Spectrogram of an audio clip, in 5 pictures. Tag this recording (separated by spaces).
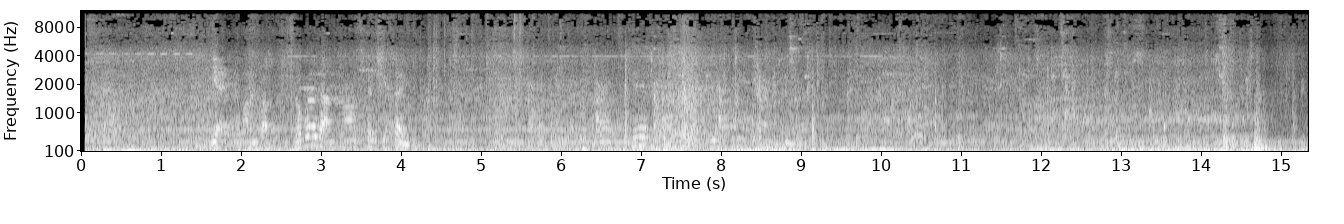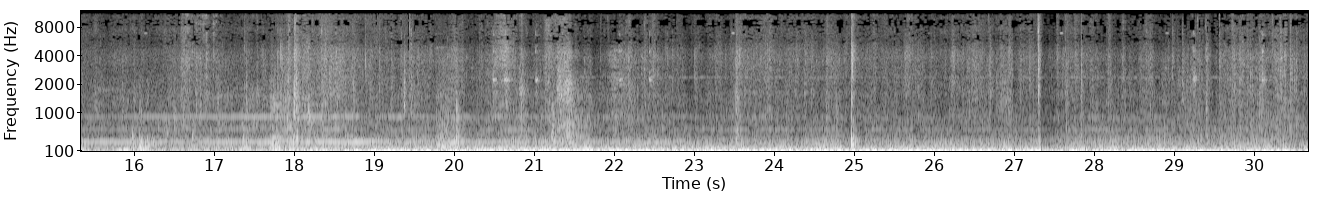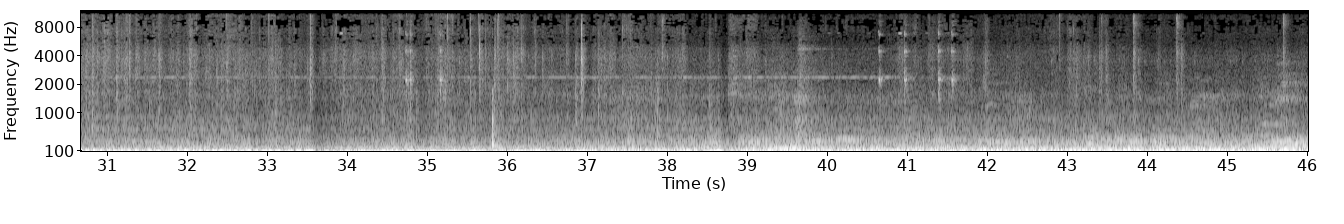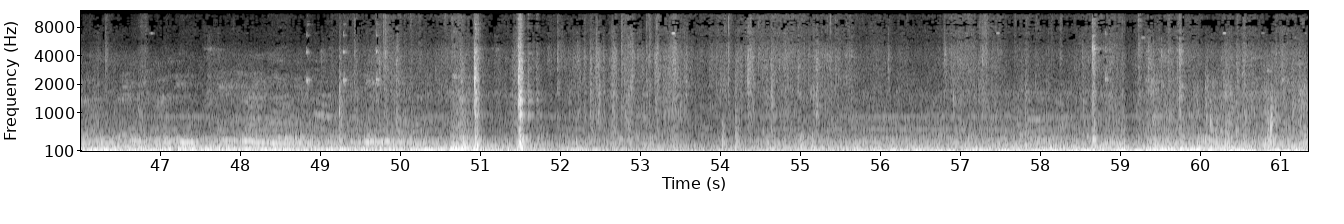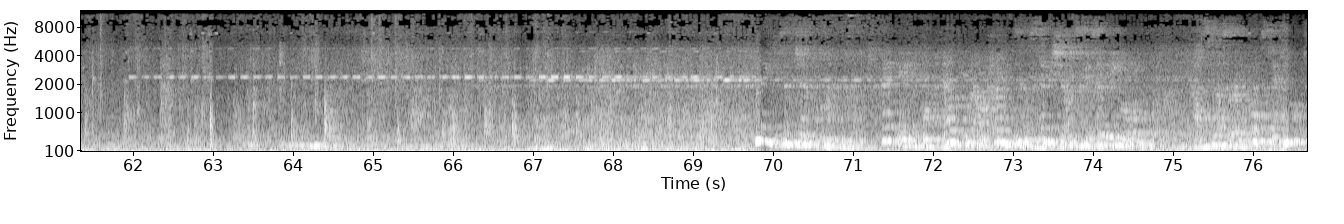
ambience field-recording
